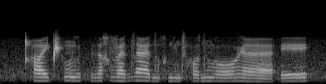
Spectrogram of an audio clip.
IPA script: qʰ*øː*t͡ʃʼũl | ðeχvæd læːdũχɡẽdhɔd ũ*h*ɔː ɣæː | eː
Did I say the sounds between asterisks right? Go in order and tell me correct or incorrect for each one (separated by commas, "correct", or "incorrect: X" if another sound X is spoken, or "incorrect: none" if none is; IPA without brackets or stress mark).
incorrect: eː, incorrect: ɣ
